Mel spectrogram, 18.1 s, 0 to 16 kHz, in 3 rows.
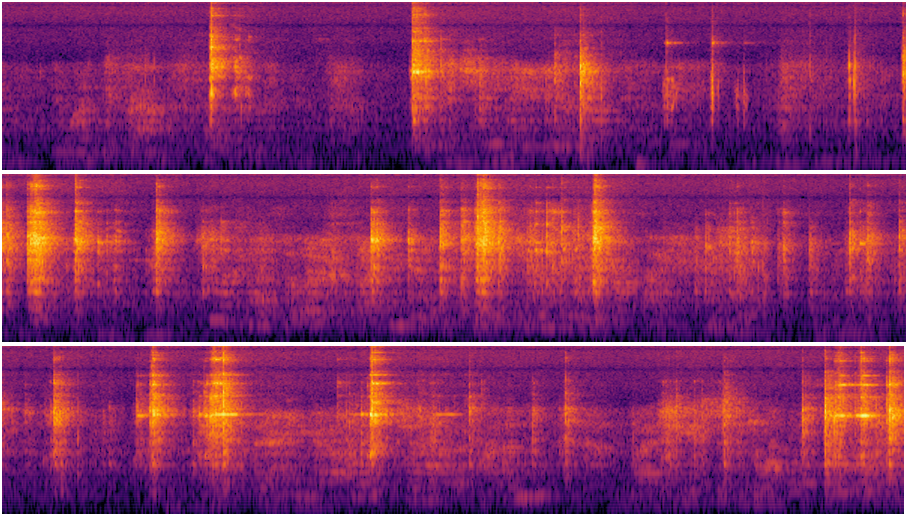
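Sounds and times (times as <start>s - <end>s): metal tools clicking and clinking: 1.4s - 1.8s, 2.7s - 7.7s, 8.3s - 15.8s, 16.5s - 18.0s.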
